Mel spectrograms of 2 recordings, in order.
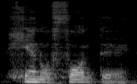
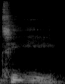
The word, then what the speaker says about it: Jenofonte: So, for example, in Spanish, the version of my name is Genofonte. They take a J and they do Jenofonte. Okay, so Genofonte.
